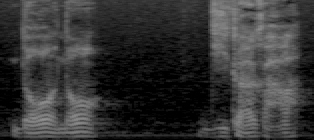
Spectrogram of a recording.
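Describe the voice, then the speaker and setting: A pastor putting on the deep, stern voice of God. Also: male voice, completely flat delivery, extremely slow, breathy edge, full character voice. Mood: commanding.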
